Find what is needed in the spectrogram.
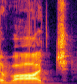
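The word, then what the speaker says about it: watch: आपने याद रखना है अगर टी के बास सी होगा तो टी अपनी आवाज खो देगा जैसे मसलन देखते हैं जी जैसे वाच स्नैच और कैच यह तो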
